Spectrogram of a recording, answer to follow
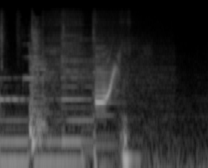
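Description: Playful comedic drama score with a bouncing bass line, topped by a quick rising cartoon-style sound effect about a second in; the music then cuts off and the rest is quiet.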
